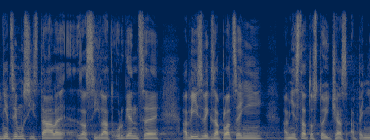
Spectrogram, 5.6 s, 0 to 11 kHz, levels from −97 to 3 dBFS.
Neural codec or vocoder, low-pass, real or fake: none; 9.9 kHz; real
